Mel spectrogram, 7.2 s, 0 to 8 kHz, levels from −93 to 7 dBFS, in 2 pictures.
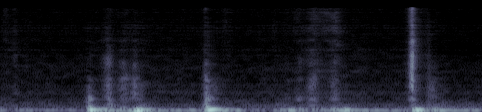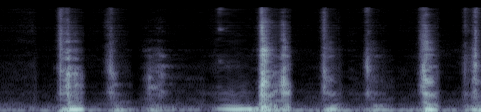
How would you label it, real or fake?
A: fake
